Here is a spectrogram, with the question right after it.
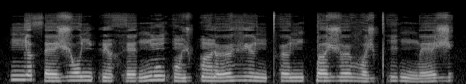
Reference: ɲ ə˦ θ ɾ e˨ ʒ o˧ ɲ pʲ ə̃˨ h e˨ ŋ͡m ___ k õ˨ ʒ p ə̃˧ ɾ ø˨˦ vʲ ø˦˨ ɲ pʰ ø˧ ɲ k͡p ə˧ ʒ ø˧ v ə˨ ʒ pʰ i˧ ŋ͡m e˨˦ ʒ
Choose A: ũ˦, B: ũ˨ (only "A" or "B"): A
